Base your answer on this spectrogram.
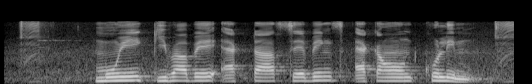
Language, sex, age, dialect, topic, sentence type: Bengali, male, 18-24, Rajbangshi, banking, statement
